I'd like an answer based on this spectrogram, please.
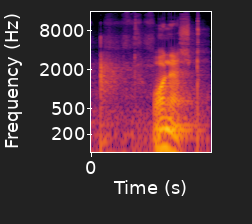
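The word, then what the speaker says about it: honest: honourable prime minister, right, तो ये silent H मतलब ये स्टार्ट होता है एच से लेकिन इसका प्रोनाउंसिएशन क्या होता है ऑनेस्ट, राइट, इधर भी होगा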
